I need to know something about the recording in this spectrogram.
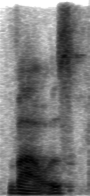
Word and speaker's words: vows: So vowel versus vows just has my ow sound, my ow diphthong, and a Z sound, vows.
